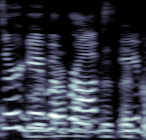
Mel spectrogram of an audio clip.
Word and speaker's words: Sergei Bobrovsky: Sergio Bobchuk. I mean, is that how you say his name? I don't. – Sergei Bobrovsky, but I like the way you said Bobrovsky.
